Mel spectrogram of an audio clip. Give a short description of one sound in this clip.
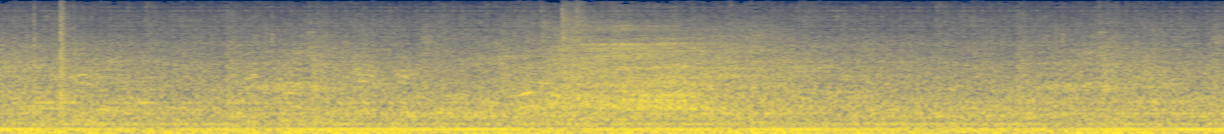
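A heavy vehicle engine rumbles as it drives past.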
